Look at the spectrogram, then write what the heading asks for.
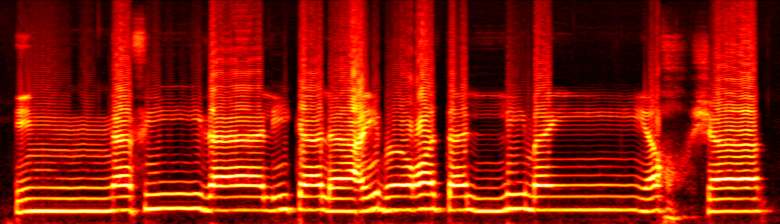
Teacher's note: نون ساکن کے بعد حرف یا آ گیا ہے تو آپ جانتے ہیں یہاں پر غنہ کرنا ہے اور ملا کر بھی پڑھنا ہے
